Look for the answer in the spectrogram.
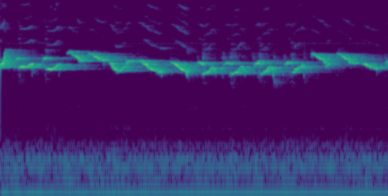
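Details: Brown curió, the chestnut-bellied seed finch, delivering rapid, unbroken high song: clear whistled notes in quick descending slurs and twittering phrases, several per second, over faint room hum.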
